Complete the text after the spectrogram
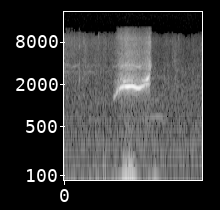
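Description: A single short human whistle, a bright rising note held for about half a second, clear over a faint low rumble of open-air background, echoing outdoors.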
